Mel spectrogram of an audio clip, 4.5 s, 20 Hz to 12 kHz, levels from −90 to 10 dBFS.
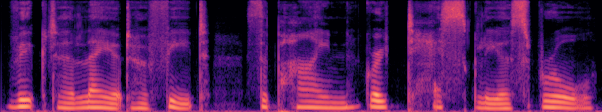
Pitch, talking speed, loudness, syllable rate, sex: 165 Hz, 105 wpm, -19 LUFS, 3.6 syllables/s, female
